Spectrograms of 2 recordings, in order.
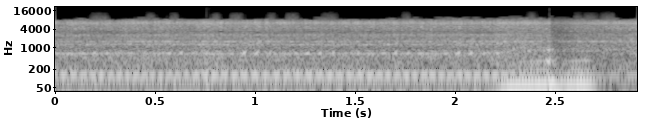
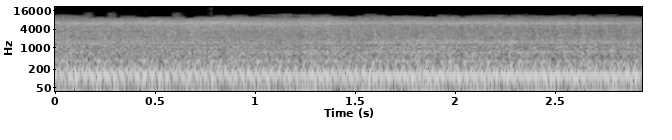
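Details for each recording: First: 1994 Geo Metro four-cylinder during drivetrain restoration: steady run with a single pop back through the intake and no real pickup; the timing mark shows the distributor is not advancing the timing. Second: 1994 Geo Metro four-door during drivetrain restoration, distributor timing advance being compared: steady even engine hum with smooth unbroken rhythm, no knocks or misses; normal idle.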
